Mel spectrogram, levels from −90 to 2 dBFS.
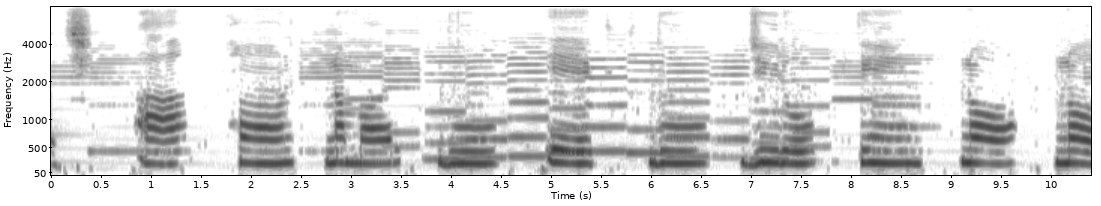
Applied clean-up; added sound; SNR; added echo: classical method spectral subtraction.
